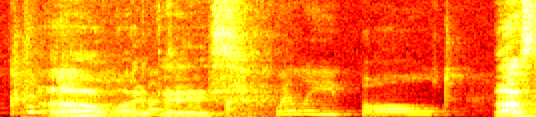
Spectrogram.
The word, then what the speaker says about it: Willibald: Just try to pronounce it with an American accent. It's Willibald. Okay, Willibald.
